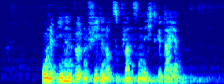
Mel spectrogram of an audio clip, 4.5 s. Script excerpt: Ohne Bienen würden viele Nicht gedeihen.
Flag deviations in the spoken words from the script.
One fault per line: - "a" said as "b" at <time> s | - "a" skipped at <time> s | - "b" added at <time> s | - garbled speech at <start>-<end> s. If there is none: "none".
- "Nutzpflanzen" added at 2.1 s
